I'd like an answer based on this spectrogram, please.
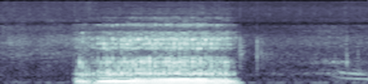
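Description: A single loud, deep, rattling snore on one breath from a sleeping puppy.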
